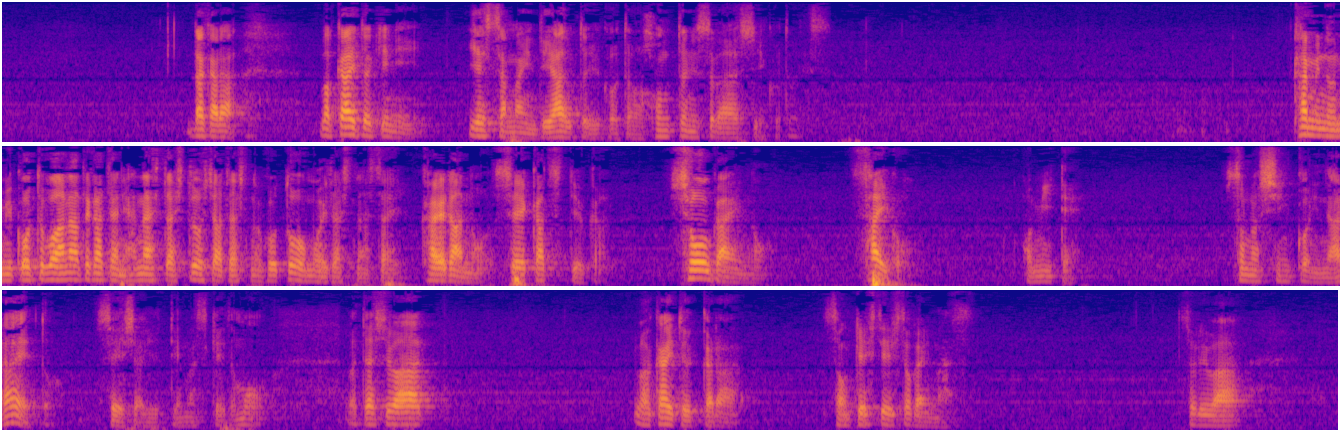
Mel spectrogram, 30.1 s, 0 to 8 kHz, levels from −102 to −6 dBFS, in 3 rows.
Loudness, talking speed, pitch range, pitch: -36 LUFS, 245 characters per minute, 105-135 Hz, 120 Hz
